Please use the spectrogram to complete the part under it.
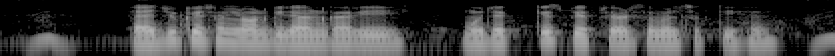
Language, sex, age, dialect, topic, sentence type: Hindi, male, 18-24, Marwari Dhudhari, banking, question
